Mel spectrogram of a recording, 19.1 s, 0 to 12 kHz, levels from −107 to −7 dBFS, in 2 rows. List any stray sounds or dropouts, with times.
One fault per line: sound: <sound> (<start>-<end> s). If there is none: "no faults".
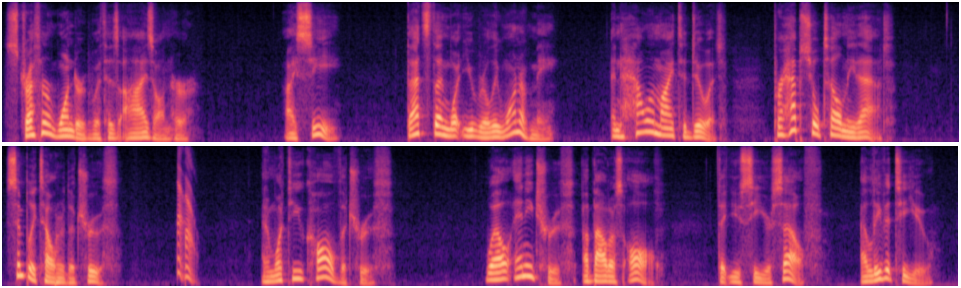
sound: chirp (11.3-11.6 s)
